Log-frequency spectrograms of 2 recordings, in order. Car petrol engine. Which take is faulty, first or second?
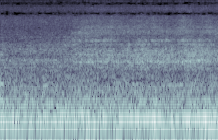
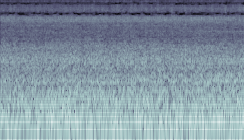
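first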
